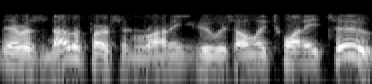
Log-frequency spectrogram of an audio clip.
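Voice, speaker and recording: In an East Tennessee accent, a man talks at a moderate pace. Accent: East Tennessee Southern American. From US South, Knoxville, Tennessee. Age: 70s. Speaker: former ambassador and politician. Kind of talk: radio interview. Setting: radio studio. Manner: halting, frequent fillers and repeated words.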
